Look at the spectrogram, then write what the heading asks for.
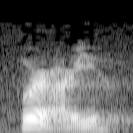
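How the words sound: It is said in an angry, stern tone.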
